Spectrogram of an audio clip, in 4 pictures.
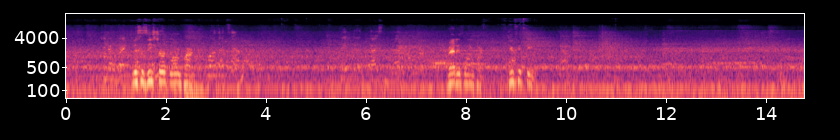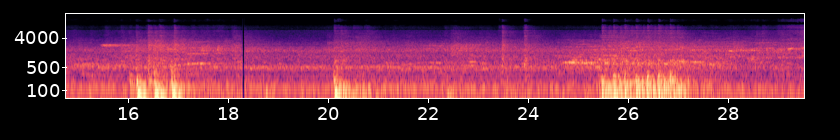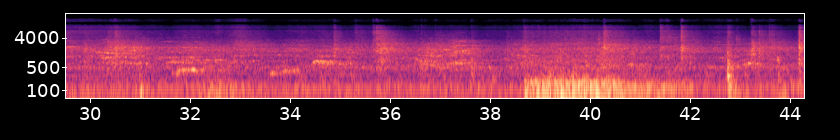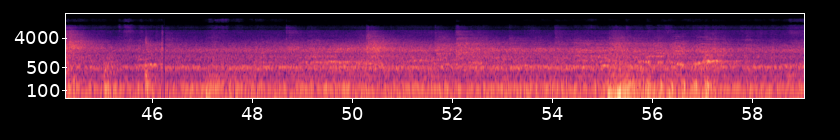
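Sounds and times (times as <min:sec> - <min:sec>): din of ice rink: 0:00.0 - 0:59.0
steady hum: 0:00.0 - 0:59.0.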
